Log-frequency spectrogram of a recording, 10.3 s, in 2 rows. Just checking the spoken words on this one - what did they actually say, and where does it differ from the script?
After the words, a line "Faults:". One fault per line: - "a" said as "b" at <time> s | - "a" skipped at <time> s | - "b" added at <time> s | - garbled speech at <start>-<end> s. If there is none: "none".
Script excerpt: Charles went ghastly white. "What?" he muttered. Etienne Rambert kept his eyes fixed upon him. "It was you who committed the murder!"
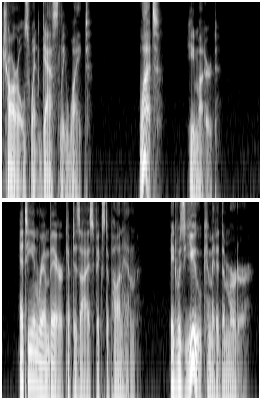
Charles went ghastly white. "What?" he muttered. Etienne Rambert kept his eyes fixed upon him. "It was you committed the murder!"
Faults:
- "who" skipped at 9.2 s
